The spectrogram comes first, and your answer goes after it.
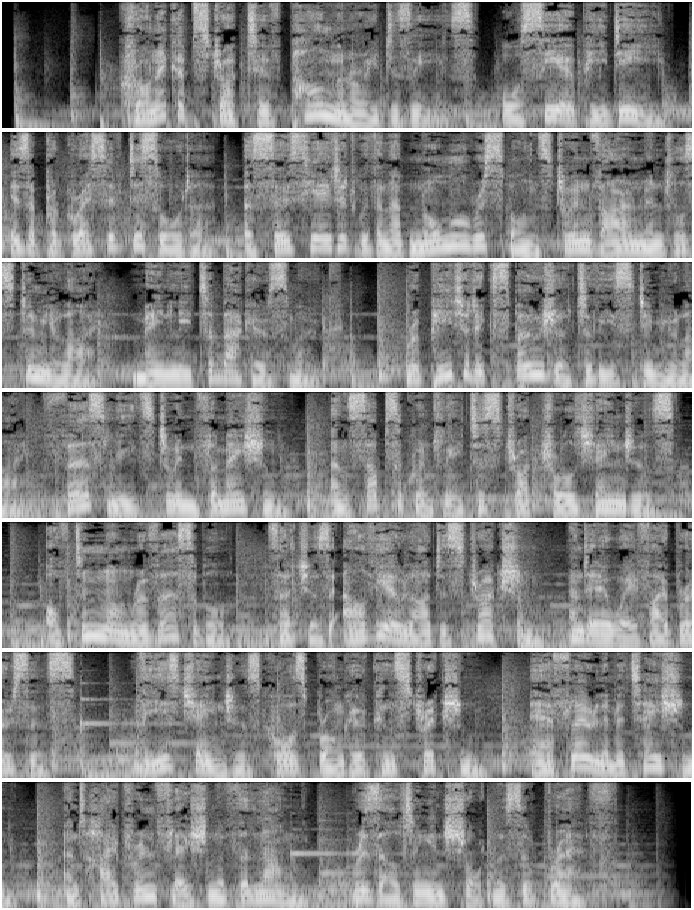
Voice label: medical, Husky Female Voice

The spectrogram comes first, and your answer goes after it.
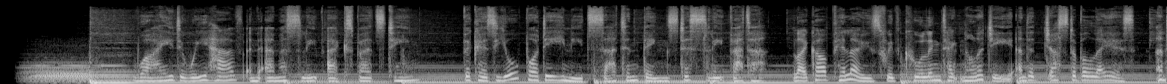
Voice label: commercial

